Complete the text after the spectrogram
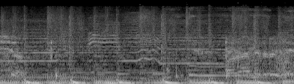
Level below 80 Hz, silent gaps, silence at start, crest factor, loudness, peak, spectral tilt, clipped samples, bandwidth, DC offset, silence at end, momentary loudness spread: -26 dBFS; none; 0 s; 14 dB; -24 LUFS; -10 dBFS; -3.5 dB/octave; under 0.1%; 17 kHz; under 0.1%; 0 s; 2 LU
